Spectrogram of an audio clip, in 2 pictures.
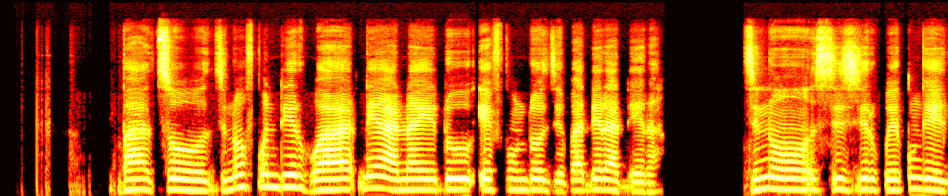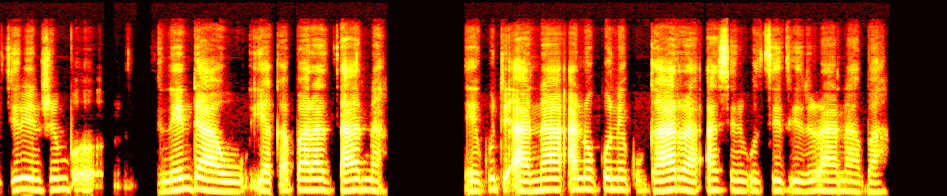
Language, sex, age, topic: Ndau, male, 25-35, education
